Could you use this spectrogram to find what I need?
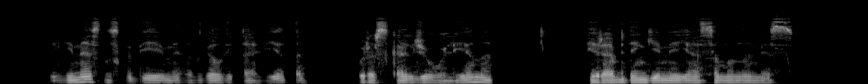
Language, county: Lithuanian, Šiauliai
